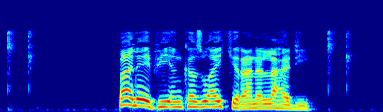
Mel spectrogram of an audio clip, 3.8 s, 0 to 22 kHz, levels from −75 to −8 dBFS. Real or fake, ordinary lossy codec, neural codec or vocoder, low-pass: real; MP3, 48 kbps; none; 7.2 kHz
